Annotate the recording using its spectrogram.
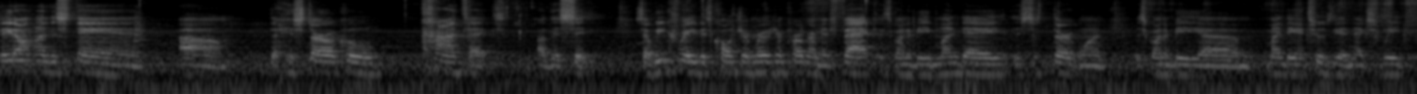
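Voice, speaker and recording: A man in a New Jersey accent talks at a moderate pace, his medium pitch varying in an ordinary way. Room echo is audible. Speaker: police officer. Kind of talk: informal talk to a group. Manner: hesitant, many fillers.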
